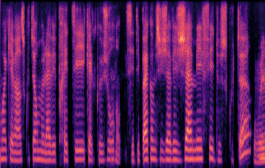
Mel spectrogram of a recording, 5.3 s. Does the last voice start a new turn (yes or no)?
yes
